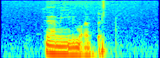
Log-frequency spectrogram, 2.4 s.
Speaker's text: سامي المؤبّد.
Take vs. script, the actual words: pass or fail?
pass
